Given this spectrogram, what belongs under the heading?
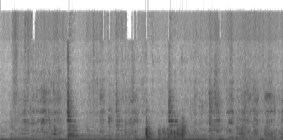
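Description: Whole spices, cumin, star anise, bay leaf and a piece of cinnamon, roast in hot oil in a pot for palak gosht, with a close steady sizzle broken by loud repeated stirring scrapes against the metal.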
